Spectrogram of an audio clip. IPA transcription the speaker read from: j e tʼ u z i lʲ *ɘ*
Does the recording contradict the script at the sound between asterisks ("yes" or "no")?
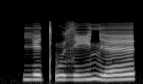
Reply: yes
